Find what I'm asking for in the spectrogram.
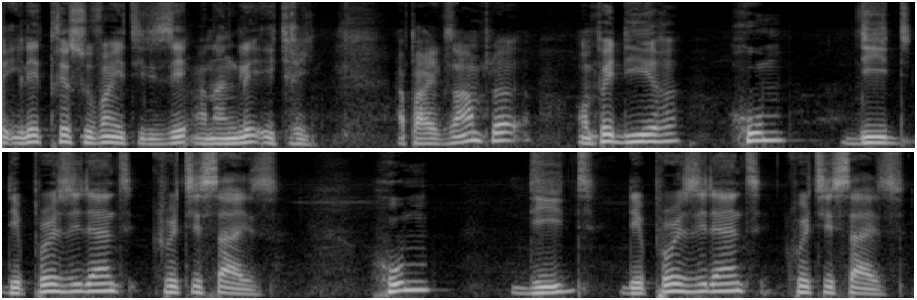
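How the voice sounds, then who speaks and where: A man giving a language lesson, slowly repeating each example phrase with care. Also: mid-range voice, a little mellow, dry recording. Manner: slow, careful repetition of example phrases. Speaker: English teacher.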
